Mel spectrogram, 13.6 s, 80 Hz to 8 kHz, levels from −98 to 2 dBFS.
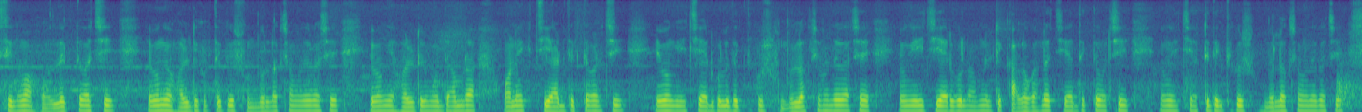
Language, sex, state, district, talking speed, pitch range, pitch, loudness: Bengali, male, West Bengal, Malda, 240 wpm, 125-130 Hz, 130 Hz, -20 LUFS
